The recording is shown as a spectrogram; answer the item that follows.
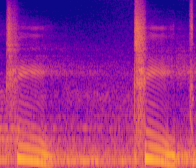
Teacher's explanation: We block the air inside the mouth using the tip of the tongue against the alveola and then release it, and we produce the sound t, t and d. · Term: alveolar plosives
